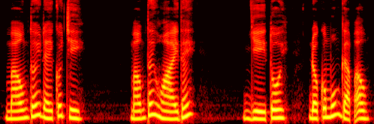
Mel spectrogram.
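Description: A wounded young man with a Southern Vietnamese accent, earnest and pleading on the edge of tears, as a woman reading a story voices him. The sound is warm, mellow and dry. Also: medium pitch, a little fast, no room sound, lightly acted. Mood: defiant. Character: young adult orphan son, hurt and pleading.

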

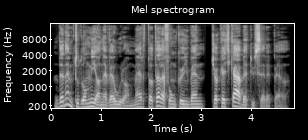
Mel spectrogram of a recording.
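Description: A man voicing a polite young woman who speaks haltingly and unsurely on the phone. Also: mid-range voice, expressive, mellow, voice pushed up.

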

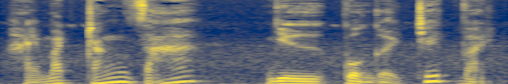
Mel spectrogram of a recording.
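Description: A man narrating a horror story with expressive storytelling delivery. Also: on the low side, brisk, a little hiss or hum.

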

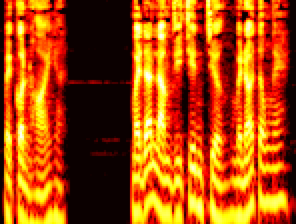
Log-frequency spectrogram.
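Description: A man's voice: lowish voice, racing, soft background music, close to an everyday voice. A man voicing a stern, angry middle-aged father in a read-aloud family story, scolding harshly. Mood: furious.

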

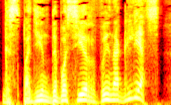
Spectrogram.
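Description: A man voicing a sharp-tongued, scornful young mother who scolds and exclaims, in a read-aloud story. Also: sits high, big pitch swings, normal speed, dry recording, clean studio sound, voice pushed up.

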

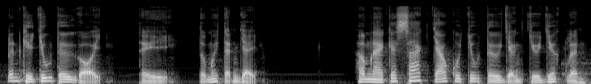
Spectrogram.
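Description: A man narrating a ghost story in a measured, steady way. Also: medium pitch, soft background music.

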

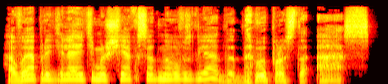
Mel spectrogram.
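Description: A man's voice: on the high side, big pitch swings, moderate pace, creaky, warm tone, dry recording, clean studio sound, voice pushed up, exaggerated voice. A man voicing a tough, sardonic male watch commander who barks and mocks with feigned politeness. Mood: mock-innocent. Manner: barking, sarcastic.

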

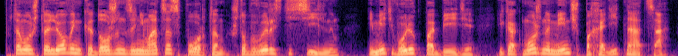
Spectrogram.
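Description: A man's voice: on the high side, very animated, fast, darkish tone, no room sound, clean studio sound, voice pushed up. A man voicing a scornful, nagging ex-wife who lectures and mocks in a prosecutorial tone. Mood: mocking.

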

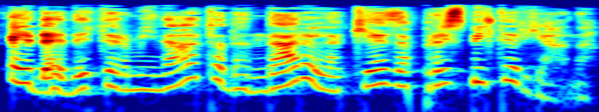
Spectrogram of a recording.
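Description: Whiny fussy cousin lady, bit higher, moaning, put on by a woman reader. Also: sing-song, a little fast, darkish tone, slightly rough. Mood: whining. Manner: whining, plaintive. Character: whining fussy female cousin.

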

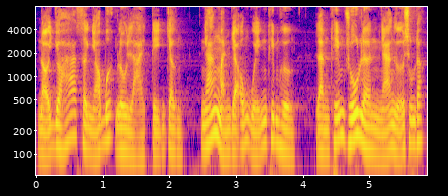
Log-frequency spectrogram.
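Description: A man narrating a story in a steady, even way. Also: fairly low pitch, moderate pace. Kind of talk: audiobook narration.

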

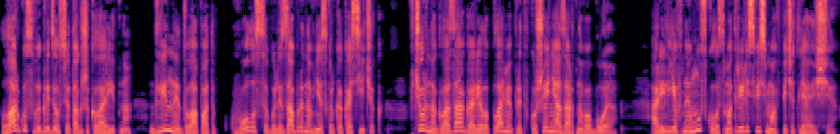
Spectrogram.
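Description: A woman reading a first-person fantasy novel as a steady audiobook narrator, voicing the dialogue with small lifts. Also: medium pitch, fairly quick, dry recording, clean studio sound.

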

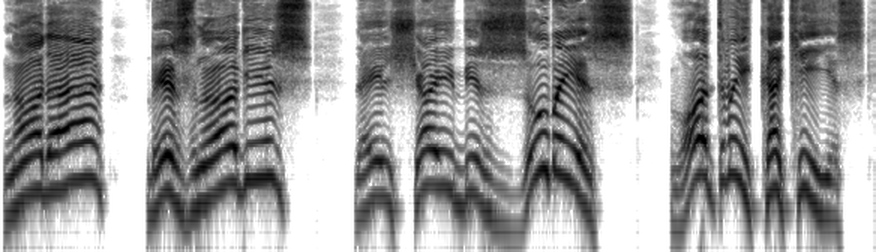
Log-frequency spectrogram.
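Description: Shrieking provincial gossip, loud and indignant; male reader voicing. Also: sits high, lively intonation, takes it slowly, no echo, studio quality, voice pushed up, exaggerated voice. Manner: shrieking, indignant, adds a servile '-s' to words. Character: shrill spiteful gossipy provincial lady.

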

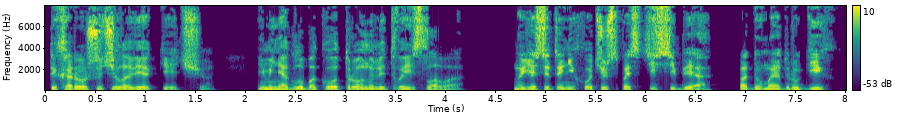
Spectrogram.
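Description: A man voicing a persuasive conspirator in an audiobook, steady and insistent as he urges. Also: fairly low pitch, moderate pace, dry recording, studio quality, close to an everyday voice. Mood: urging. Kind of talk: audiobook character voice.

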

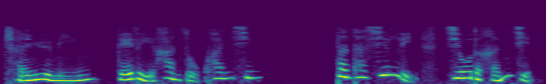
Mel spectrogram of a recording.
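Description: A woman narrating an audiobook in a measured, even storytelling manner, recorded close on the mic. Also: medium pitch, vocal fry, breathy edge, no echo. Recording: dull lo-fi recording.

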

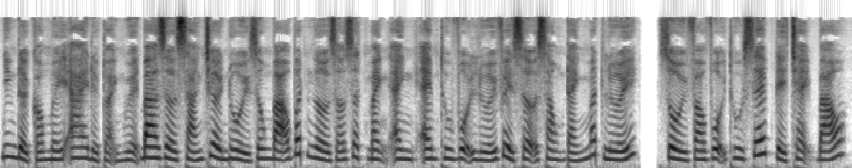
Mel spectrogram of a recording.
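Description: A woman narrating a story in a steady storytelling manner. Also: mid-range voice, quick pace, few pauses, no room sound, clean studio sound.

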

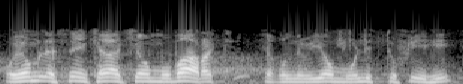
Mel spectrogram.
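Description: A sheikh teaches a religious lesson in a husky, fairly high voice, repeating his points and checking that his listeners follow. The sound is thin and phone-like, with a long hall reverb trailing each phrase. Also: steady tone, rapid-fire. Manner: explains patiently, repeats key points, quizzes listeners. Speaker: sheikh answering religious questions. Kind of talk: religious lesson and fatwa answers. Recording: tinny lo-fi recording in a reverberant hall.

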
